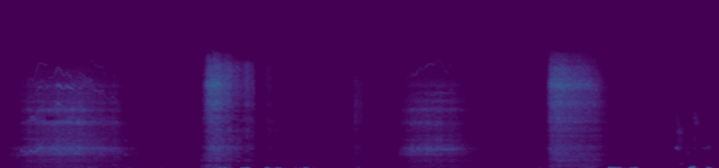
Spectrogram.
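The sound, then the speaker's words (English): Two slow, deep breaths taken during a guided pause. Each is a long, airy inhale followed by a louder, rougher exhale, with the cycles evenly paced. “I'm going to ask you to join me and pause and just take two deep breaths. So you don't need to change anything about how we are positioned. Just breathe slowly and feel the sensation of air as it moves down your windpipe.”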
